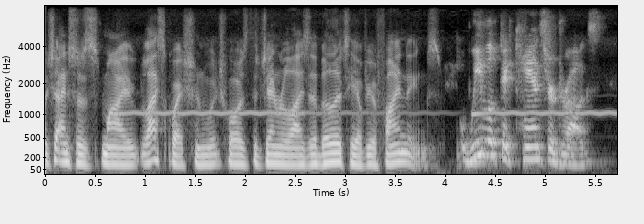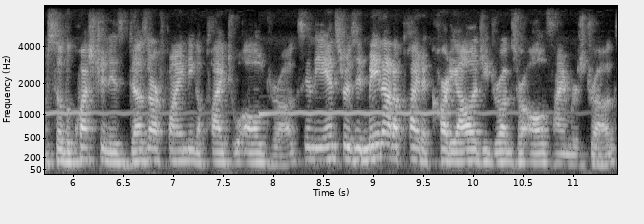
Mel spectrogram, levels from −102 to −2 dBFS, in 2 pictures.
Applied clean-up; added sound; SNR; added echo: none; Keyboard (musical); 16 dB; none.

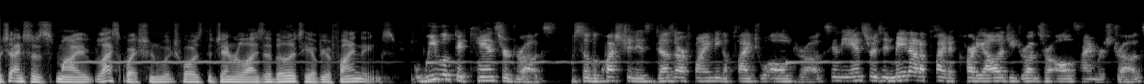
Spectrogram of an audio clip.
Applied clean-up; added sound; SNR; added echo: neural mask model RNNoise.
